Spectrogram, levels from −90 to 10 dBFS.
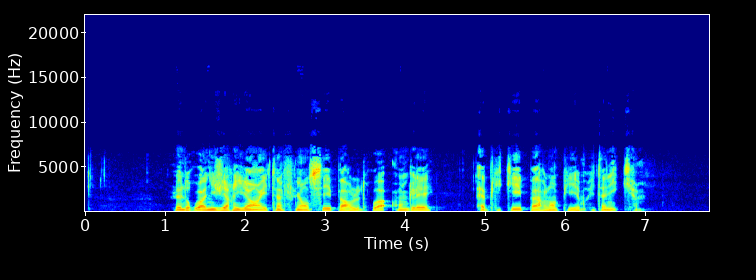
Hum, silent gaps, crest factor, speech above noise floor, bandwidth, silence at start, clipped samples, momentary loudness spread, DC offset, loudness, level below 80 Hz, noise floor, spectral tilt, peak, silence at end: none; none; 20 dB; 52 dB; 7.4 kHz; 1.15 s; under 0.1%; 8 LU; under 0.1%; -21 LUFS; -60 dBFS; -73 dBFS; -6 dB/octave; -2 dBFS; 0.85 s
